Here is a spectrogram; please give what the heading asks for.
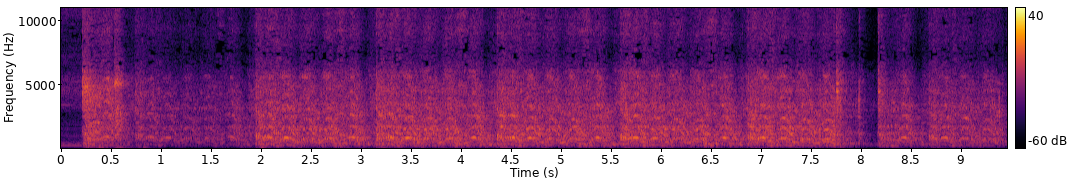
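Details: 24V Cummins standalone-wired for a Dodge delete swap, after confirming fuel toward the VP44 and cracking number one injector: long rhythmic cranking with uneven pulses and dropouts before catching; hard starting, needed some ether to run.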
